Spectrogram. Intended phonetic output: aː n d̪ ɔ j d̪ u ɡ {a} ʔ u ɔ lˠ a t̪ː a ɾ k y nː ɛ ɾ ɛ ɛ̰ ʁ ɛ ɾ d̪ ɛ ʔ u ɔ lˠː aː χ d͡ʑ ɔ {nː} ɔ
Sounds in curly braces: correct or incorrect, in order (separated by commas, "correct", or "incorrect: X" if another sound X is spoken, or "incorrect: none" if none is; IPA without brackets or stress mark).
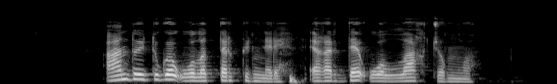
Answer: correct, incorrect: ŋː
